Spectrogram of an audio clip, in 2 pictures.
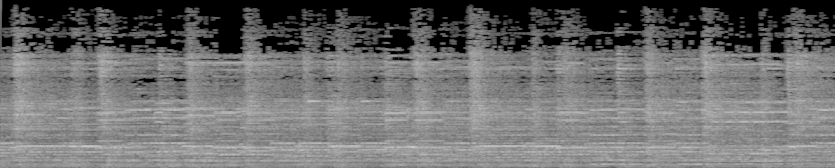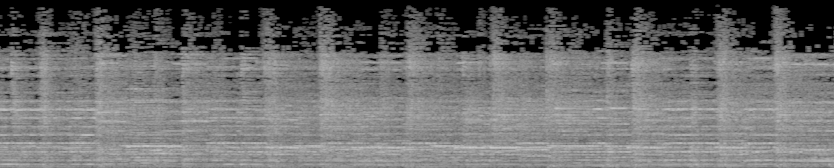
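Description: Bagpipes playing a melody together with a large concert band and orchestra of winds and strings.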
